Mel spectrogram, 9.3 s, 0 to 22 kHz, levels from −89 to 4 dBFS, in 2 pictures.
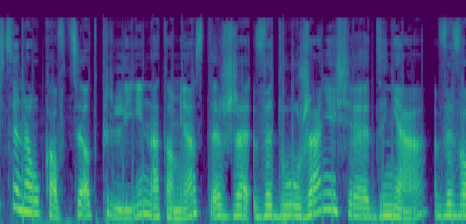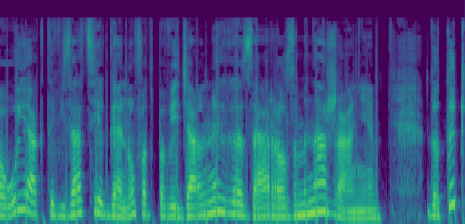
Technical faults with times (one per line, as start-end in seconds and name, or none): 0.13-9.24 periodic USB or driver dropouts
